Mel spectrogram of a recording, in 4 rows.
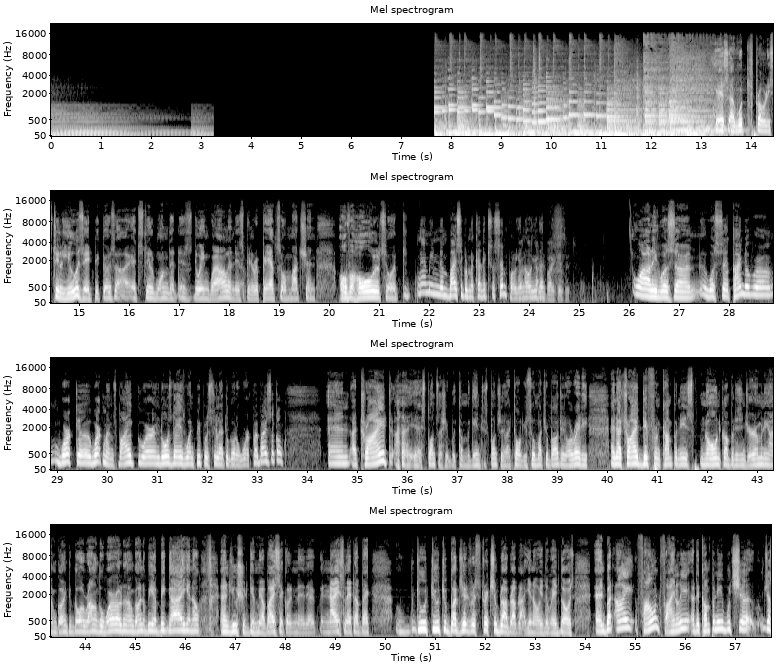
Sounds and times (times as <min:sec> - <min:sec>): Speech: 0:13.3 - 0:24.8, 0:26.0 - 0:33.6, 0:34.4 - 0:57.7.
